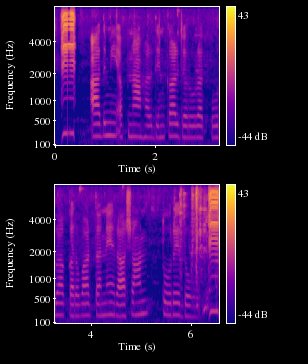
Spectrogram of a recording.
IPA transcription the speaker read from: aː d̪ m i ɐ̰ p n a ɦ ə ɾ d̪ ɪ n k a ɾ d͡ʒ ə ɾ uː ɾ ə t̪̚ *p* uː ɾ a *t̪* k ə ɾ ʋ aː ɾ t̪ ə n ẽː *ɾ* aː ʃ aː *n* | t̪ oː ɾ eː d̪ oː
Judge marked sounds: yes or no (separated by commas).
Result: yes, no, yes, yes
